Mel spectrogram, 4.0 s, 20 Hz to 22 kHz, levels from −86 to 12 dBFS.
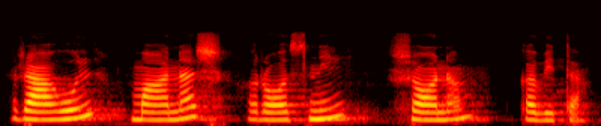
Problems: background sounds at intervals, echo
